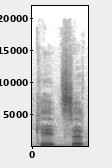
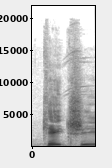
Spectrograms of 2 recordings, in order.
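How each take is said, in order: First: The name is said like 'Kate Sith'. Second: The name is said like 'Kay-shee'. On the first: This is the form used out of long habit. "I've read it and said it out loud as Kate Sith for so long" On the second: This is the form it is meant to have. "subconsciously know that it's supposed to be said"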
